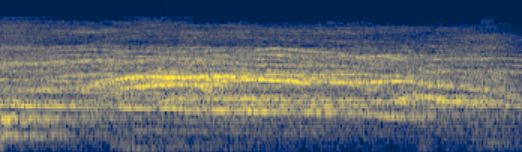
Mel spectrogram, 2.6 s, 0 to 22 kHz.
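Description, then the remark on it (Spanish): A live studio audience of about 2,500 people at a radio broadcast cheers and shouts continuously, a dense wash of many voices with high-pitched yells on top, holding steady and then easing slightly toward the end. “Claro, que todos, que todos, que todos los que están en su casa escuchen que hay un público, no que nada más estamos así con tres personas, no, que hay un público así de 2.500 personas aquí.”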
